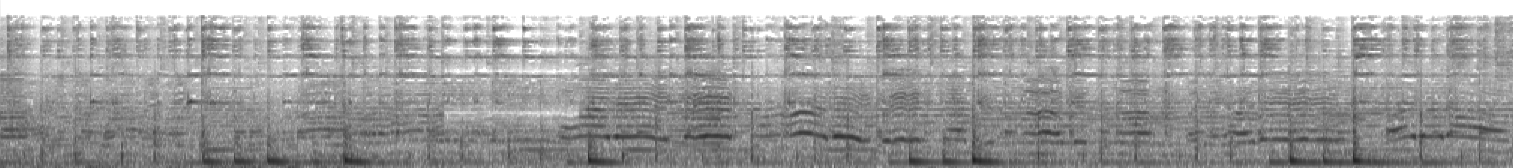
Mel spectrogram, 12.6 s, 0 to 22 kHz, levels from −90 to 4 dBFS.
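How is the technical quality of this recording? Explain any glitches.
There is one glitch, a short stretch of channel delay (comb filtering) from 3.69 to 4.82 s. One channel lags the other by roughly a third of a millisecond. When the two are summed, their shared content cancels in evenly spaced notches, the first around 1.5 kHz. The sound turns hollow and phasey. A spectrogram would show dark horizontal stripes repeating up the spectrum for that stretch only.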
